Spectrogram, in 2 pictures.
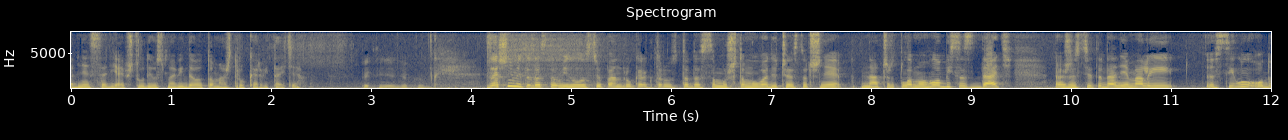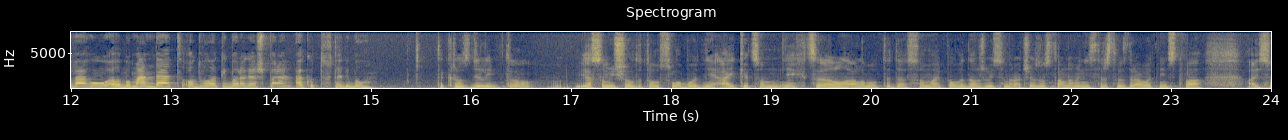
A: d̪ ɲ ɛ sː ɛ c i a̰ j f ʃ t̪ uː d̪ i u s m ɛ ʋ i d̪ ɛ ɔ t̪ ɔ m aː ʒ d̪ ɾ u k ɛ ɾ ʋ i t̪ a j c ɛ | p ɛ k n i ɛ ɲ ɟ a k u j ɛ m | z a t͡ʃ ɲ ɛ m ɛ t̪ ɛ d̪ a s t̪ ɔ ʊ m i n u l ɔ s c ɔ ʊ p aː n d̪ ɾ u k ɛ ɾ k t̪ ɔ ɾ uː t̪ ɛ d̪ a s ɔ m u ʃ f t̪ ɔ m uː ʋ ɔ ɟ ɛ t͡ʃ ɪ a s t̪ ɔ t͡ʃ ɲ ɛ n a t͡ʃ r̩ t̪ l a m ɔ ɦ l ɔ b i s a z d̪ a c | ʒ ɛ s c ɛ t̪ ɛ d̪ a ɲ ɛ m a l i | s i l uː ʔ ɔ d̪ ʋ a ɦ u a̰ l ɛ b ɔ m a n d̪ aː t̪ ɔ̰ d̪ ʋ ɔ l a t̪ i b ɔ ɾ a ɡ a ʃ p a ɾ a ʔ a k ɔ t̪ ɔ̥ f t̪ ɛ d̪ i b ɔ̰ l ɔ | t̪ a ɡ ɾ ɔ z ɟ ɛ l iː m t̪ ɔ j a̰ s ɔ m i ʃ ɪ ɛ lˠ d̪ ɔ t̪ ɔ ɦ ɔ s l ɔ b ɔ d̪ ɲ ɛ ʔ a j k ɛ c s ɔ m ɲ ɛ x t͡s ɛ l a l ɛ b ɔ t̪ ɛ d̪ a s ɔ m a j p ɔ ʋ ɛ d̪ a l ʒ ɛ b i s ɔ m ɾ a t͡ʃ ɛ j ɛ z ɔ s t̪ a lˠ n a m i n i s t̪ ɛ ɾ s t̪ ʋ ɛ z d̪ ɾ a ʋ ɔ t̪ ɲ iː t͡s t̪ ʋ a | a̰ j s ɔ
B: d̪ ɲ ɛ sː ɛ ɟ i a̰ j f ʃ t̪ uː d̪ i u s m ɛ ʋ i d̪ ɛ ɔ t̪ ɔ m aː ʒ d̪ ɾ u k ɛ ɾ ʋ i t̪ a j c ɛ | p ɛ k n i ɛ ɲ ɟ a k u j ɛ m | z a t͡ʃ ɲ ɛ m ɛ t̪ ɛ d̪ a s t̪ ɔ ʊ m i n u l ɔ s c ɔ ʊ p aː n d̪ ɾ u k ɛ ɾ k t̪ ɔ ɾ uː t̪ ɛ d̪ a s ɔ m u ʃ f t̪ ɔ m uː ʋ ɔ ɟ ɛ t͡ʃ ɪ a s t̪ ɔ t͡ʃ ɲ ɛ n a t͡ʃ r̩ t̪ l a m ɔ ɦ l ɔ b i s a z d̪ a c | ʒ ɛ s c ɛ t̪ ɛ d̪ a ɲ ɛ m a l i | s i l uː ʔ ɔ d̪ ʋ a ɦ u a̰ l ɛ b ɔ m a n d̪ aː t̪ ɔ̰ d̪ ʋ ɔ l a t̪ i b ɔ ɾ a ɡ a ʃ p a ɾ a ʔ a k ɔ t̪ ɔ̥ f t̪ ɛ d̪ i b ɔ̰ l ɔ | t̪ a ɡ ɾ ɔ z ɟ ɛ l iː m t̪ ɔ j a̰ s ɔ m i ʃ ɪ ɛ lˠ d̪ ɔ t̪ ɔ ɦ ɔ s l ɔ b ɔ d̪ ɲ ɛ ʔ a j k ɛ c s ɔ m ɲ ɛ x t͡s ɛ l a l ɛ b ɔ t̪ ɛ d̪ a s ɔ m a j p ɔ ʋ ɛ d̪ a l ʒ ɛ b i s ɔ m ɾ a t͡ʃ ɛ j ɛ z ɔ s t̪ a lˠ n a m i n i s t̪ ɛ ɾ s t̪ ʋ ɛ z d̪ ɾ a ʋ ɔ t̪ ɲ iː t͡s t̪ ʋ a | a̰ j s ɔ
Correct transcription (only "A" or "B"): B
